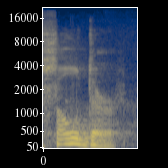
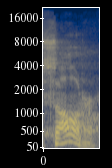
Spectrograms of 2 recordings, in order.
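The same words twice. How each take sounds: First: It rhymes with smolder, with the L heard. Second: It does not rhyme with smolder. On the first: Someone else says it this way. "It sounds like smolder" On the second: This is how the speaker says it. "my country boy ass says solder"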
